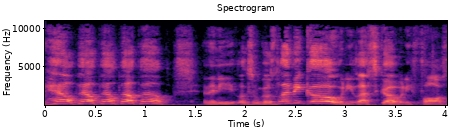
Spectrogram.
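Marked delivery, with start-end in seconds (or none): 0.0-1.3 high-pitched mock cry for help; retold yelling. Boy yelling for help when grabbed, hammed-up mock yell. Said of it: "And he starts yelling". 2.3-2.9 high, louder mock protest; mock yell. Boy looks at the Terminator holding him, yelling in mock protest.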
